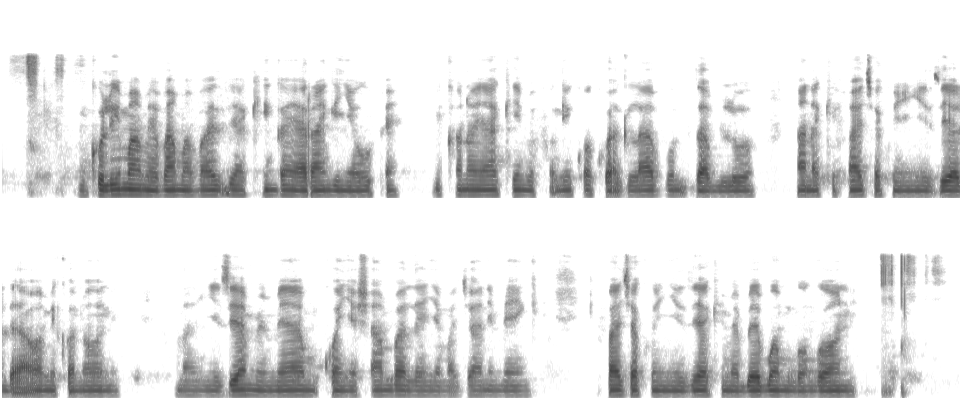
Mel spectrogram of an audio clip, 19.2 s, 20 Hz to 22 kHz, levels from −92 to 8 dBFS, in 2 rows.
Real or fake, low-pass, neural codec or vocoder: real; 7.2 kHz; none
